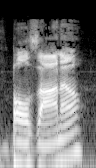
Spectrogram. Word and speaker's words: Bolzano: So this brings us to 2007, when you signed with, I don't know if I'm pronouncing the Italian name right, Bolzano? – That's how I would pronounce it, yeah.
